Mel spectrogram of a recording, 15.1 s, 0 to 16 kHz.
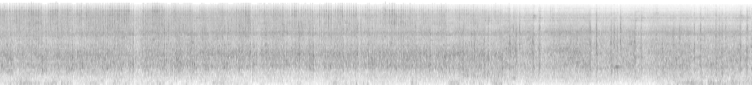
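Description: Wheels of a 15-inch gauge Ravenglass and Eskdale Railway passenger train running along the track: a steady running noise with a clickety-clack of the wheels over the rail joints.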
